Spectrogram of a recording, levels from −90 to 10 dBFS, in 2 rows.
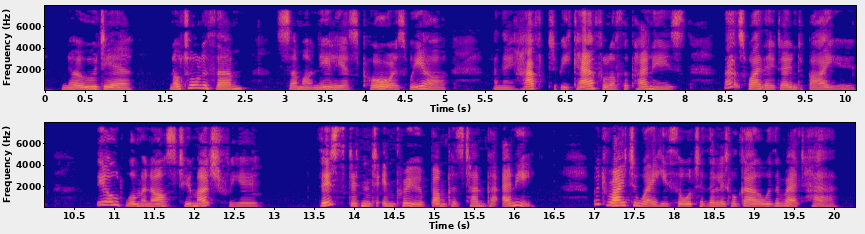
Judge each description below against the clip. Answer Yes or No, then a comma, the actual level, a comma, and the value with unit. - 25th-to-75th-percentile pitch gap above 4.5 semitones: No, average, 3.0 semitones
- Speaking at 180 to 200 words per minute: No, average, 165 wpm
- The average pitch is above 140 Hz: Yes, high, 190 Hz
